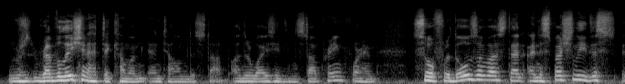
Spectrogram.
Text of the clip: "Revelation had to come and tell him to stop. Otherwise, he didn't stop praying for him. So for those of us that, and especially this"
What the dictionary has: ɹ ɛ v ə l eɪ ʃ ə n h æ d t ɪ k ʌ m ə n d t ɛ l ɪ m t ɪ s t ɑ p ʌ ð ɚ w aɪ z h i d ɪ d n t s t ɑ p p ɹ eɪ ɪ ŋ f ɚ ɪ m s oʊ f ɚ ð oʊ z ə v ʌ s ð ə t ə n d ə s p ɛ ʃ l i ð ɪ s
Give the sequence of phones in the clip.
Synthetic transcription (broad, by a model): ɹ ɛ v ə l eɪ ʃ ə n h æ d t ɪ k ʌ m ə n t ɛ l ɪ m t ɪ s t ɑ p ʌ ð ɚ w aɪ z h i d ɪ d n t s t ɑ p p ɹ eɪ ɪ ŋ f ɚ ɪ m s oʊ f ɚ ð oʊ z ə v ʌ s ð ə t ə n ə s p ɛ ʃ l i ð ɪ s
